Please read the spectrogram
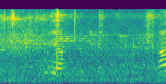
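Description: Street traffic noise, a steady vehicle rumble, with indistinct voices.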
